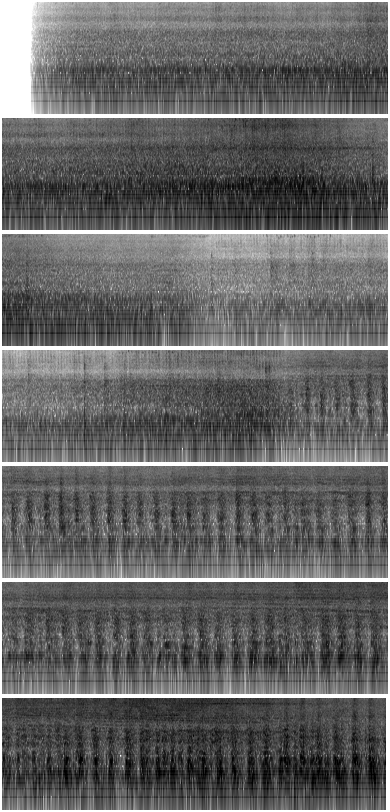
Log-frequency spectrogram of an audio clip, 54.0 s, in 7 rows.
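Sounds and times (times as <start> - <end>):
train rumbling on rails: 0.6 - 54.0
locomotive rhythmic pulsing: 19.4 - 54.0.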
